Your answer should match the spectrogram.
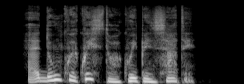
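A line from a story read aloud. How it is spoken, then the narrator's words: Murmured. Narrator (Italian): mormorò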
